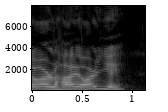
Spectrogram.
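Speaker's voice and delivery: loud shouted hollering. Retelling a greeting shouted across a store: imitating someone shouting a greeting. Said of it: "he shouts over to me".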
